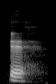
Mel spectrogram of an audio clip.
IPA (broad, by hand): ɪ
